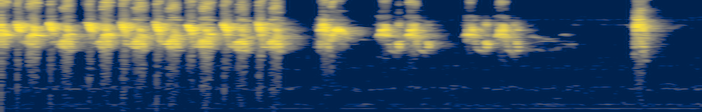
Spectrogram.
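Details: Paddyfield pipit while brooding: rapid run of high, thin chirps packed closely for about a second and a half, then scattered short chirp clusters with pauses, over a steady low hum.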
